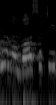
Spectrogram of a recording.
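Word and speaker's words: university: अ यूनिवर्सिटी में हमारा जो वर्ड है वह यू से जरूर स्टार्ट हो रहा है। यू से हमारा वर्ड स्टार्ट जरूर हो रहा है बट इसमें भी साउंड किसका जा रहा है?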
